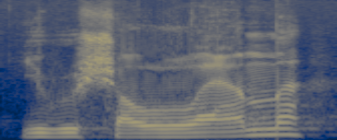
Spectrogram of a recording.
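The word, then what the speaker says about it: ירושלם: the last yud and so the grammar would call for it to be pronounced yerusalem not indicating that something is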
